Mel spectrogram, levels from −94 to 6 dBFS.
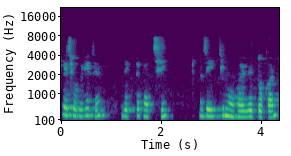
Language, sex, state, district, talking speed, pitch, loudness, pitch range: Bengali, female, West Bengal, Malda, 110 wpm, 230 Hz, -23 LUFS, 215-245 Hz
